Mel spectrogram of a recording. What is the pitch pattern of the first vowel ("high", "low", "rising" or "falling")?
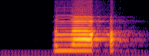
high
